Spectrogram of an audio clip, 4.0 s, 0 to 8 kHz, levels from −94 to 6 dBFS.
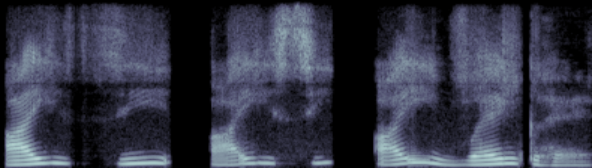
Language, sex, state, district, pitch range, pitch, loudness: Hindi, female, Uttar Pradesh, Budaun, 195-265 Hz, 240 Hz, -23 LUFS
